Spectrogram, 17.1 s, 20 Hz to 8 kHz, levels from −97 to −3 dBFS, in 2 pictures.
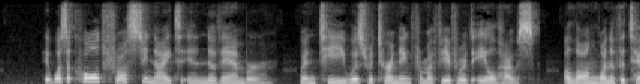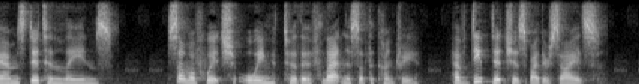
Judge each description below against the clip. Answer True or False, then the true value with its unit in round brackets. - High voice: True (215 Hz)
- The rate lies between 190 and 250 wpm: False (140 wpm)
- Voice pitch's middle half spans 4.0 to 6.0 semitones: False (3.2 semitones)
